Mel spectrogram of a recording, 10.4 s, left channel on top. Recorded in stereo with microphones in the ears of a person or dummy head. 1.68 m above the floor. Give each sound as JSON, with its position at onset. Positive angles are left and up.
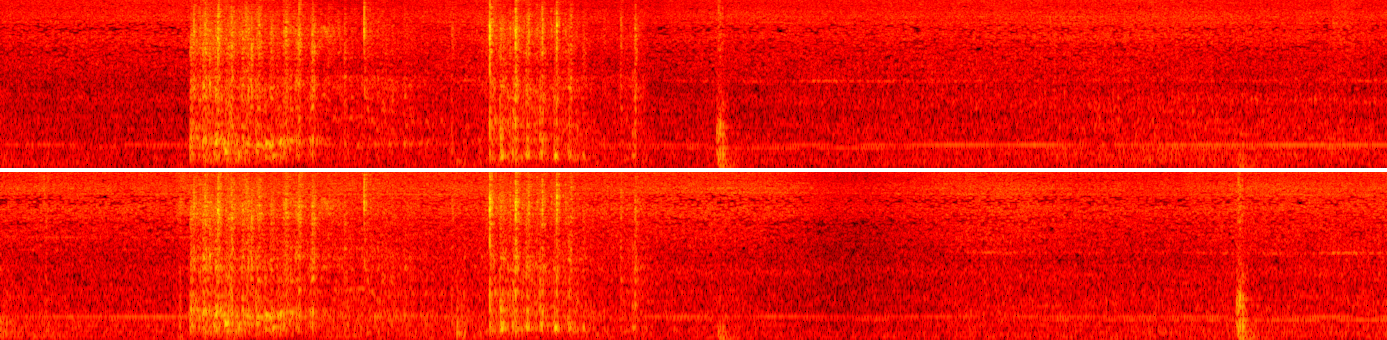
{"t": 1.4, "sound": "a bird", "side_deg": 15, "distance_m": 0.5}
